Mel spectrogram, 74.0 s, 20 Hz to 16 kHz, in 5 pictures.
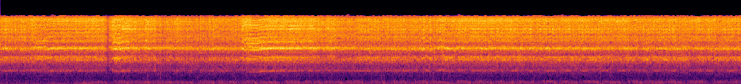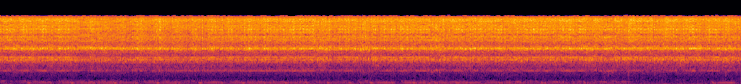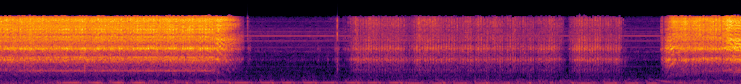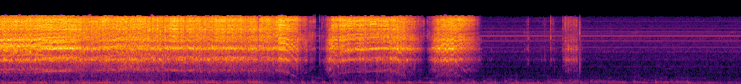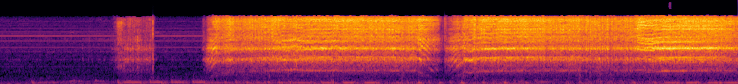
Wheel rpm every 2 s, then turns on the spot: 160, 160, 160, 160, 160, 160, 160, 160, 160, 160, 160, 160, 160, 160, 160, 160, 160, 20, 10, 20, 10, 60, 160, 160, 160, 90, 60, 0, 0, 0, 0, 30, 160, 120, 120, 160, 160.
36-42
